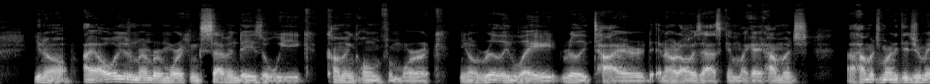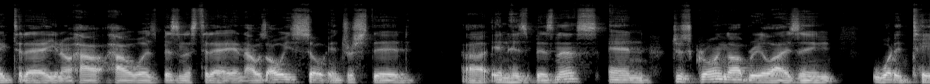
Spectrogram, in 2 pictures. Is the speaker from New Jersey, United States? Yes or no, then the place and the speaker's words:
yes; Cherry Hill, New Jersey, United States; So I grew up in South Jersey, in Cherry Hill, New Jersey, and my parents are both immigrants from Israel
